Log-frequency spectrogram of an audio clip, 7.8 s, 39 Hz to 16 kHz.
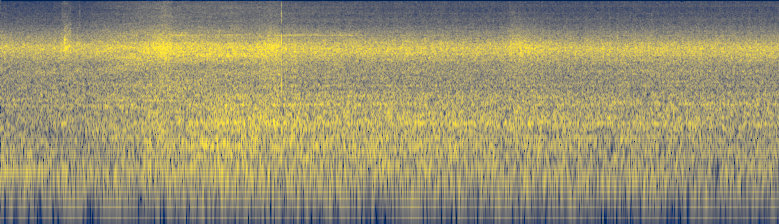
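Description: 2002 Ford Explorer engine running steadily, heard close to the open engine bay, with a steady hiss over a low rumble.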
